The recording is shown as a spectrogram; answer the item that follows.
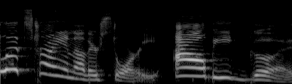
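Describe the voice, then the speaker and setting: Putting on a character voice, a woman projects a raised voice at an extremely high pitch and a fairly slow pace. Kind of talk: bedtime story. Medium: read story. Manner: eager, excitable.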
